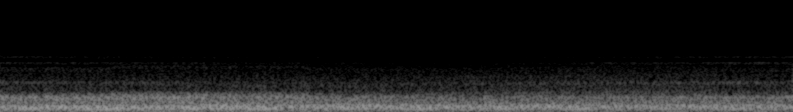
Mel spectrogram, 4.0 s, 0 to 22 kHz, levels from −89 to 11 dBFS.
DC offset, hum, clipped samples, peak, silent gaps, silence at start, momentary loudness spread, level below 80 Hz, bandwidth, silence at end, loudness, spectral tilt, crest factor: under 0.1%; none; under 0.1%; -22 dBFS; none; 0 s; 4 LU; -52 dBFS; 2.9 kHz; 0 s; -36 LUFS; -13.5 dB/octave; 12 dB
